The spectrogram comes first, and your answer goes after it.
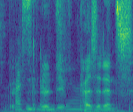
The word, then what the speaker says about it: precedent: Lawyers make their money off reading historical cases to create precedents. Yeah, so we're talking about grammar. You're still not saying it right. Precedent. It's a soft C.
